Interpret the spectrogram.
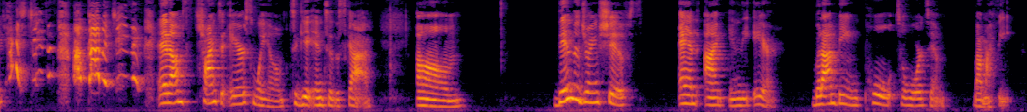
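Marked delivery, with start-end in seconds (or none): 0.0-2.3 very high-pitched screaming cry. Retelling a dream of being called up to Jesus: imitating own screaming. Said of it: "I'm already screaming".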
